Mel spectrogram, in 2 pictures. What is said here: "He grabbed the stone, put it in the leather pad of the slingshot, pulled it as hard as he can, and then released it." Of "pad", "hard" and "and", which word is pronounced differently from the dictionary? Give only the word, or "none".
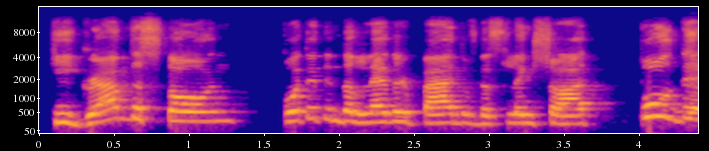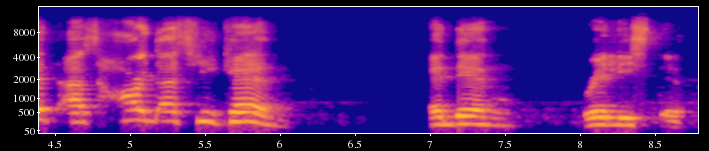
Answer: none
